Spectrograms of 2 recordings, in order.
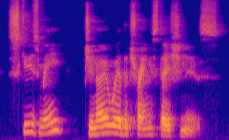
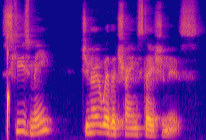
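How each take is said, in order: No difference in how they are said.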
